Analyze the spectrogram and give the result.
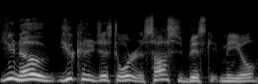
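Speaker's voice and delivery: genuinely mean, nasty tone. Retelling what the lady handing out food said: imitating someone saying it mean. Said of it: "real mean".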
